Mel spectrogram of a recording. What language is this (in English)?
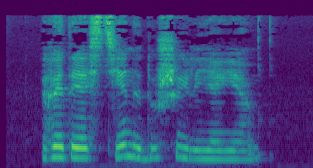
Belarusian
